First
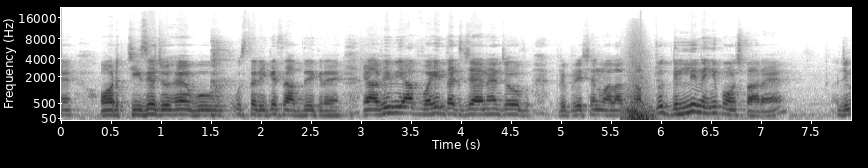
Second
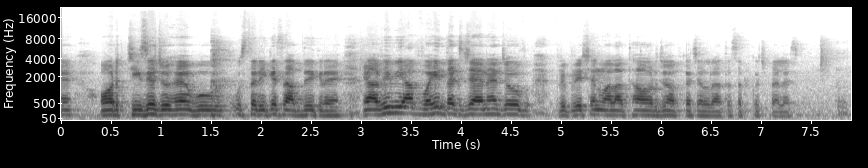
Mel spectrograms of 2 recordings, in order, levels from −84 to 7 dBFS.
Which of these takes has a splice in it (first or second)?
first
